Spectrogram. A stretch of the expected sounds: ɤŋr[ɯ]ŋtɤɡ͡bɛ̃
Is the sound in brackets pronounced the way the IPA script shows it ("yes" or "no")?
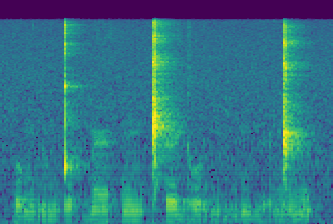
yes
